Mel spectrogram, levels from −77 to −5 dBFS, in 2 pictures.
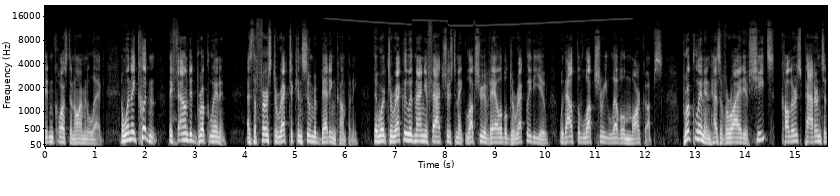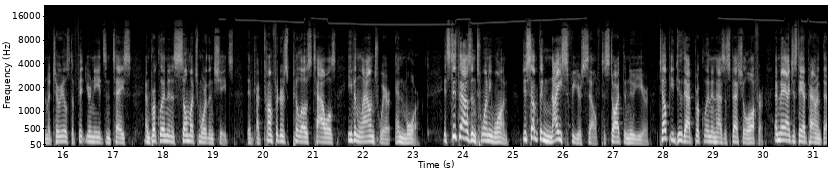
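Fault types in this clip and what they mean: Switching supply whistle: a high, thin whistle runs under the speech for the whole clip, sitting in the 12.2 to 17.7 kHz band, mostly around 15 kHz, and roughly 35 dB below the speech. A switching power supply is cycling at a rate low enough to be heard, either in a light-load burst mode or beating against another supply, and that tone is leaking into the audio.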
